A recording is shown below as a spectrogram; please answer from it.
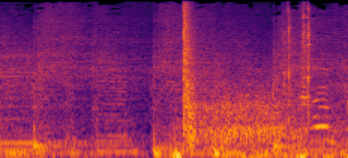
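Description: Intro music with a steady heavy beat, and a single loud gunshot a little over a second in, with a trailing echo.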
